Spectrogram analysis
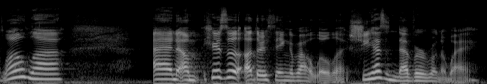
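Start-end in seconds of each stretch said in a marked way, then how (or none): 0.0-0.6 mimed call for a lost dog; high, drawn-out calling of a name. Shown as a demonstration. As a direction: call the dog's name, pitched up without real shouting. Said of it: "so you can't be like".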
